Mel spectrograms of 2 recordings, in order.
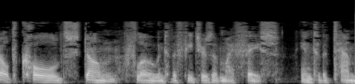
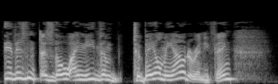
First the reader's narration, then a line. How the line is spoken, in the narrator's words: she sputtered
